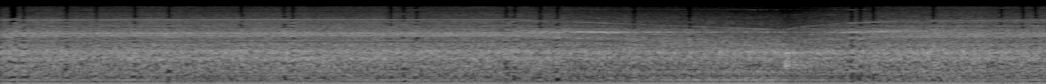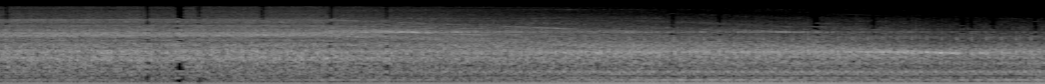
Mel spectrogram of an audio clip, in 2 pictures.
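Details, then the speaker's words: Large diesel generator set from auction, after repair of its shutdown fault: a steady, even engine drone of constant pitch that holds speed with no misses or hunting. Normal running. "but uh I think you got it at a good price so and it all seems to be working now then so yeah another good fix on this one I think"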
